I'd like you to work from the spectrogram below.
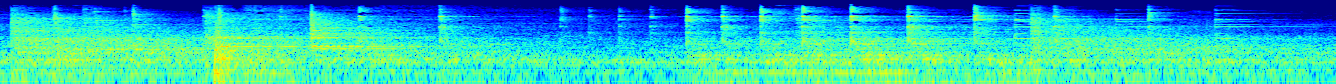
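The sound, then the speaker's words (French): Metallic clanks and knocks from a gigantic moving sound sculpture, with a ghost train hidden inside and visitors walking through it, ring out at irregular intervals over a steady mechanical rumble, some strikes sharp, others softer, with clusters of quick clatters. “Les premiers visiteurs déambulent dans la gigantesque sculpture mobile et sonore qui cache un train fantôme dans ses entrailles.”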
